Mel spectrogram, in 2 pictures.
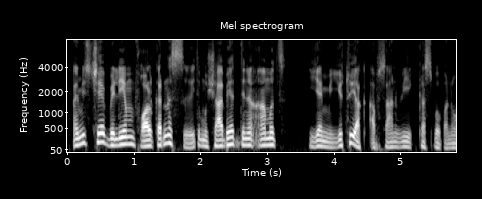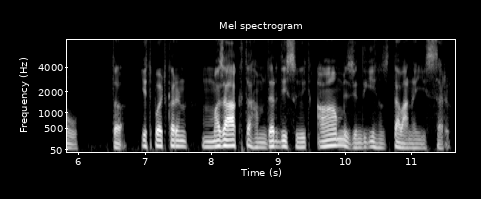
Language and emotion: Kashmiri, neutral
